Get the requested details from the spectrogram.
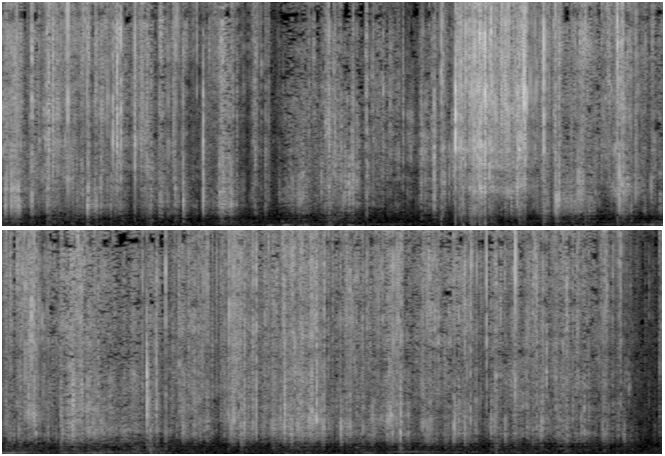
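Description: A bare hand squeezes, presses and rubs its fingers and palm through a pile of small, hard, dry green soap flakes. The result is continuous dense, bright crunching and crinkling, with a louder burst of crushing about a third of the way in before settling back to steady rustling.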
